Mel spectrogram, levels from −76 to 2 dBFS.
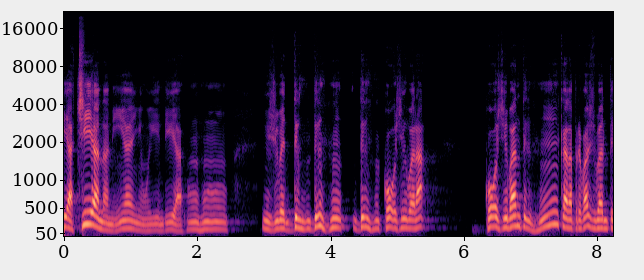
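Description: Lost packets rebuilt from error correction at 0.85–0.87, 3.13–3.15, 5.03–5.09 and 6.35 s: low-bitrate backup copies fill each gap, so the speech continues but briefly turns rougher and noisier.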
